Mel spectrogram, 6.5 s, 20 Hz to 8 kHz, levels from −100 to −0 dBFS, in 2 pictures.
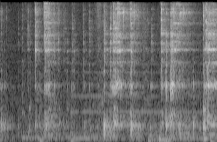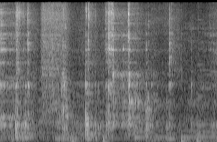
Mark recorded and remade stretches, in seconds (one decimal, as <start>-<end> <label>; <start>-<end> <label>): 0.0-6.5 recorded

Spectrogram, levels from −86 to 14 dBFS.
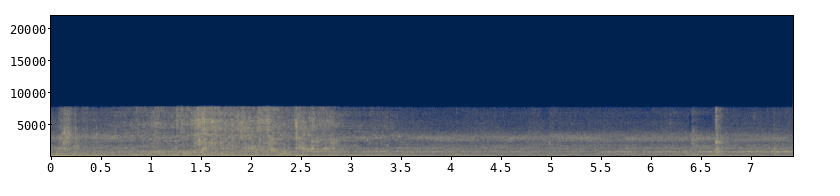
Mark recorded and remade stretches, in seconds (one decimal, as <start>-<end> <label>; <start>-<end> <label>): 0.0-0.6 recorded; 0.6-3.5 remade; 3.5-7.4 recorded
